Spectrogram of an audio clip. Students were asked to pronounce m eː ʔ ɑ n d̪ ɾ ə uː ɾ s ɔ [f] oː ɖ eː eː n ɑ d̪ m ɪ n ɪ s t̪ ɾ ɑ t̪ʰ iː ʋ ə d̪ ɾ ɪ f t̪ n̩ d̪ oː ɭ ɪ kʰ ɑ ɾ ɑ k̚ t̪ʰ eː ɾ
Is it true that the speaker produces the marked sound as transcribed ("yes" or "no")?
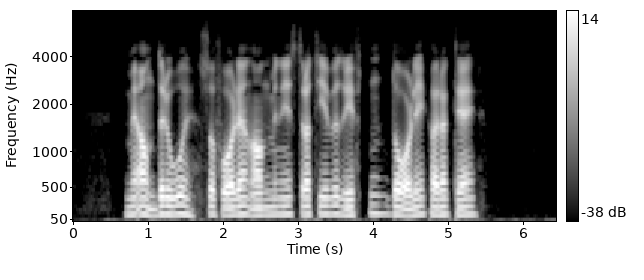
yes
